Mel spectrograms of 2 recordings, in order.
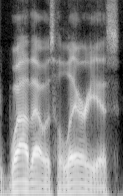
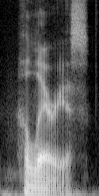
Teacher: To deploy the word correctly, your vocal pitch must rise. Your eyebrows naturally lift.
